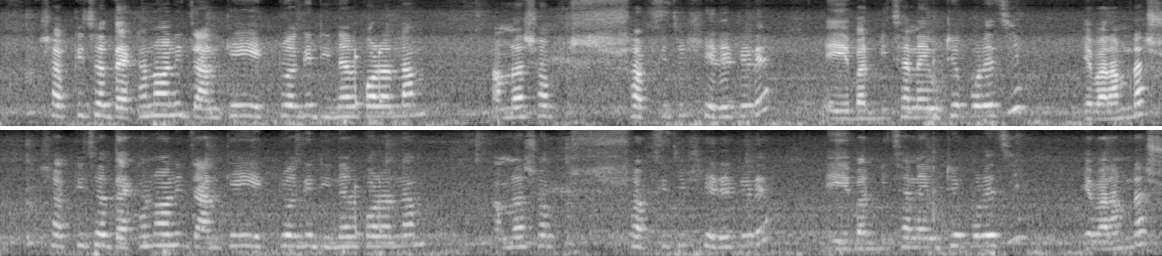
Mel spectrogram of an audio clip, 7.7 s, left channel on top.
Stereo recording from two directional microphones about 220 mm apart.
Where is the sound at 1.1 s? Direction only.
5° right (ahead or behind).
